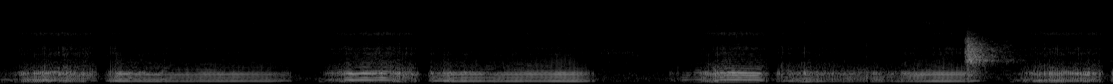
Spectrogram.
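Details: Cody the Weimaraner puppy, new to the household, snores while deep in a nap. Steady buzzing inhalations repeat every one to two seconds, some rising slightly at the end, with a soft click near the close.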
